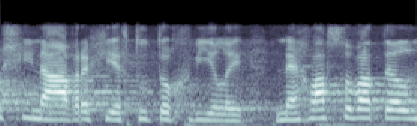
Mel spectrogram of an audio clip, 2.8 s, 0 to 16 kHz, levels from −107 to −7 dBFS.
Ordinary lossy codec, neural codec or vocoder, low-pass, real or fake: Opus, 64 kbps; none; 7.2 kHz; real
